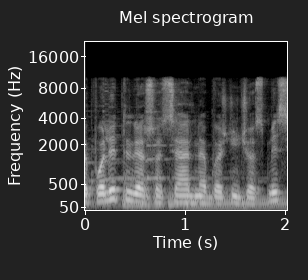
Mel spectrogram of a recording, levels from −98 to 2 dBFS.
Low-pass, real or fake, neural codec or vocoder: 9.9 kHz; real; none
